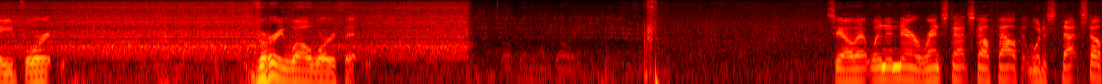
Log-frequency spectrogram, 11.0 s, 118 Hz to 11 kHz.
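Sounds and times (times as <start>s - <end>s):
water jet spraying: 0.0s - 4.8s
water trickling: 0.0s - 10.0s.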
